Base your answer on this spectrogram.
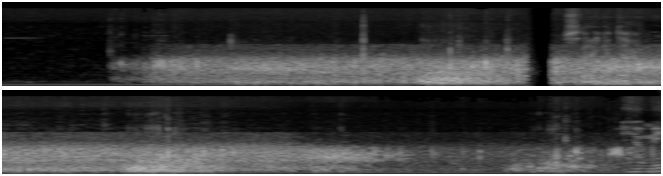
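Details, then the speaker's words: Teaching example of fine crackles, described as the classic finding in pneumonia and likened to rubbing hairs together: noisy breath sounds with louder inspiratory swells and a fine crackling texture throughout. "clássico da pneumonia que a gente ouve no que a gente espera no exame físico e paciente com quadro tipo de pneumonia são a setores finos que é o que dizem que é comparam né com se você esfregar o cabelo no outro"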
